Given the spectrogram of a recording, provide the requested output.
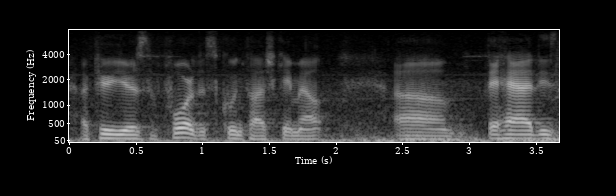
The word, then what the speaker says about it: Countach: This car is pronounced Countach. Some dialects, Countach. Okay, but Countach is the general preferred way to say it.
